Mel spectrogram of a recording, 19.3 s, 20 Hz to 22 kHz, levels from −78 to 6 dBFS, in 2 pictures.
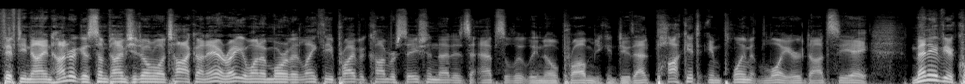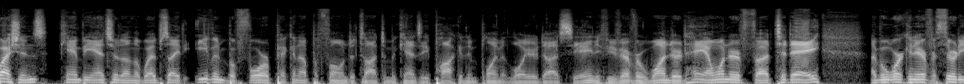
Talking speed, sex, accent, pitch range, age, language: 210 wpm, male, American, 95-120 Hz, 40-59, English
